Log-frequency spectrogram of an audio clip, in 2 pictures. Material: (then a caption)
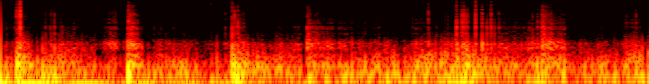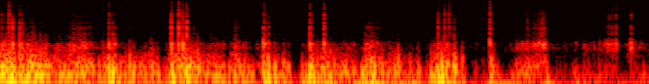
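Paper. Long painted nails scratch a small blue patterned spiral-bound paper notebook that is held and then laid flat. Quick, uneven scrapes and taps come about four times a second over a dense low rumble, with short bright streaks. The sound is loudest at the start and fades gradually.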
